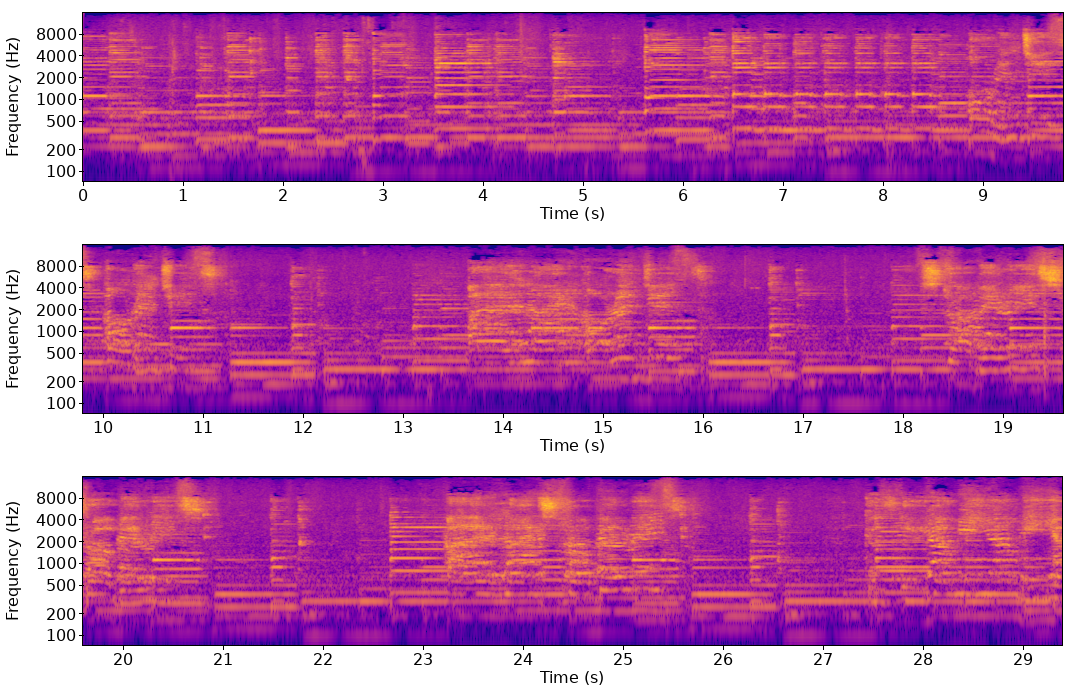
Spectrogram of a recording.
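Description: A song with guitar accompaniment and singing that comes and goes between the guitar passages.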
